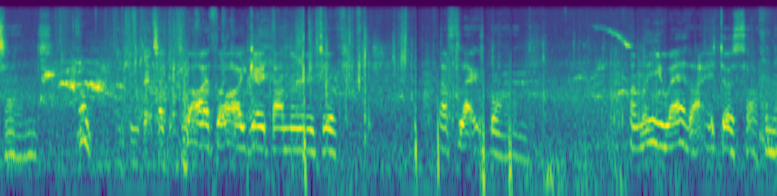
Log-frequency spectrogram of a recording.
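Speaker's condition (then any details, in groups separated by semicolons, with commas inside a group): Motor neurone disease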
